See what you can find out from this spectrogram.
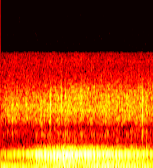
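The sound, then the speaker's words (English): Steady engine drone of a car being driven, a low, even rumble with a faint rattle that holds at about the same loudness throughout, with no voices. “And an hour later, as you and Douglas drove in his car toward your aunt's house.”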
